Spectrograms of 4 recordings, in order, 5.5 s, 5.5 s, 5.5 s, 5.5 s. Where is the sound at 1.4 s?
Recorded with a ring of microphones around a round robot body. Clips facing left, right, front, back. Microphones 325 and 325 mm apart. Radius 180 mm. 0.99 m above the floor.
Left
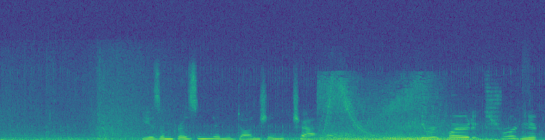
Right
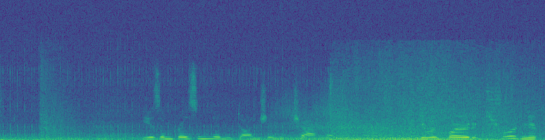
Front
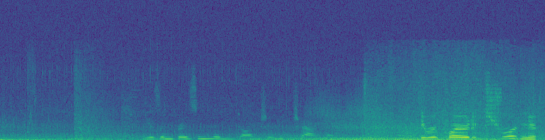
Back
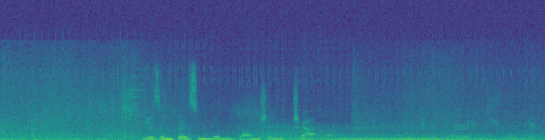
135° left.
